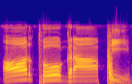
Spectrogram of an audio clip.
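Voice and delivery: "Orthography" slowly, each of ऑर, थो, ग्रा, फी set apart; syllable by syllable. Shown as a demonstration. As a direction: draw out "orthography" in four even pieces. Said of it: "तो एक, दो, तीन, चार". ("Orthography" धीरे, हर खंड अलग)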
